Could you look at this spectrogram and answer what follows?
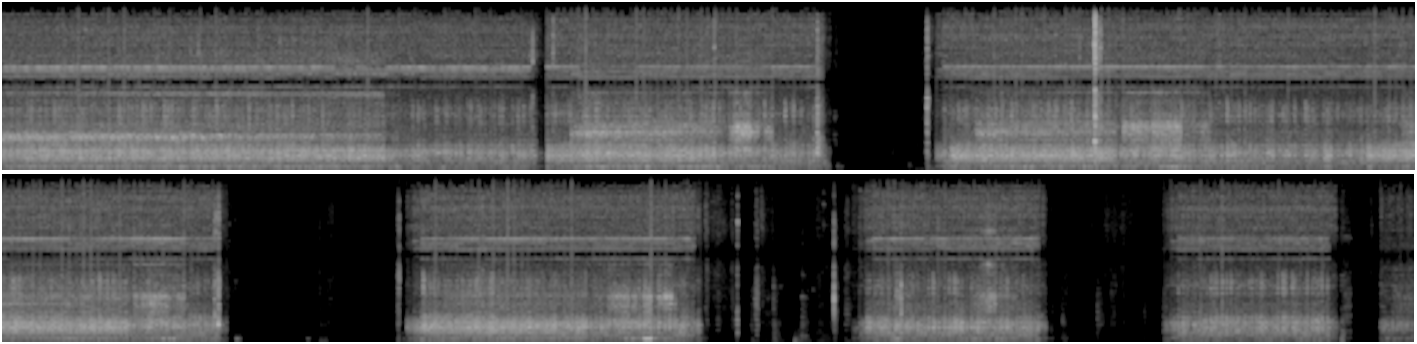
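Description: Small metal lathe running, turning down an aluminium bar with a cutting tool: a steady motor and spindle hum with a constant tone. It cuts off to silence suddenly several times and starts again each time.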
